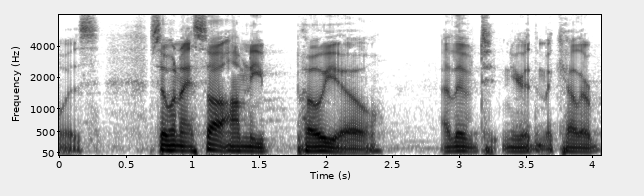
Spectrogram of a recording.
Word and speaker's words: Omnipollo: And they said it's Omnipollo, like the all-encompassing chicken, like that concept.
